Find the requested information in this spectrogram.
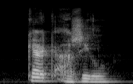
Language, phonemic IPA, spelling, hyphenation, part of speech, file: Dutch, /ˈkɛrkˌaː.zil/, kerkasiel, kerk‧asiel, noun, Nl-kerkasiel.ogg
- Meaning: right of sanctuary bestowed on a refugee by residing in a church (or rarely another house of worship)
